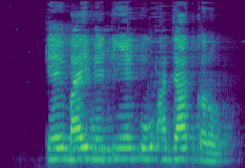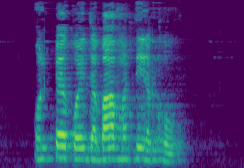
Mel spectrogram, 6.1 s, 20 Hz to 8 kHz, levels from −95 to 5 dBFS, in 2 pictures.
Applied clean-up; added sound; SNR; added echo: neural mask model DeepFilterNet 3.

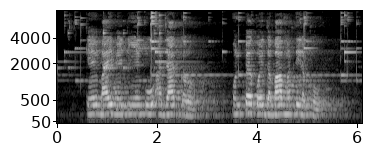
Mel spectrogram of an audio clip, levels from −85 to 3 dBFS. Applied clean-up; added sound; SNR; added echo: none; Wind chime; 8 dB; reverberation time 1.5 s.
